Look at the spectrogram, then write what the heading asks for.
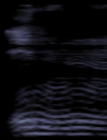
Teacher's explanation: Ya, tasdid ini berarti dibacanya harus double. Tidak boleh membaca inna atau ina, tapi in mendengung.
